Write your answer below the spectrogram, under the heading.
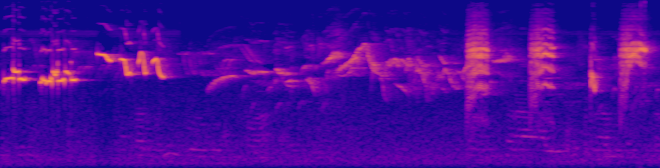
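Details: Oriental magpie-robin singing energetically: stuttering high whistles and a slurred warbling run, ending in several loud, harsh, buzzy bursts.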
